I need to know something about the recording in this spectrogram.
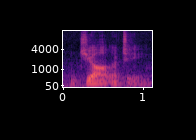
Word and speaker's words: geology: and now through the for the words ending with C Y T y ph Y and G Y please count syllable from the end of the world and at the third syllable you have to stress for example democracy democracy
